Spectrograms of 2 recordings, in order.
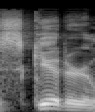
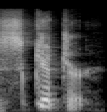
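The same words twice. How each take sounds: First: The middle consonant is a soft D sound. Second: The middle consonant is a crisp hard T. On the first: It is casual everyday speech. "If I'm just talking, I'd probably say Skitter like somebody from the UP" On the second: It is said so listeners get the spelling. "in such a way that somebody makes sure that they get the right spelling"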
